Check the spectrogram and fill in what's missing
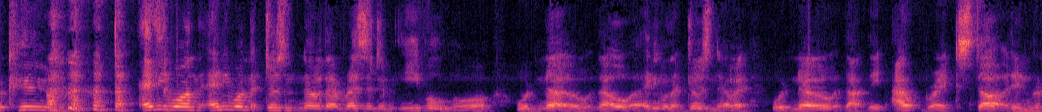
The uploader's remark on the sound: Its a catch up episode that came with freak audio issues....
